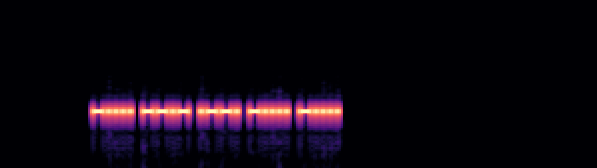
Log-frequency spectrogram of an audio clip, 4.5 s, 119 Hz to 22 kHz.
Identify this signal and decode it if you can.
Morse code, heard as a keyed tone, about 44 wpm, 690 Hz. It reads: 6QP66
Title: Code Groups - 5 Letter:Numbers - 45wpm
